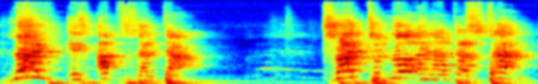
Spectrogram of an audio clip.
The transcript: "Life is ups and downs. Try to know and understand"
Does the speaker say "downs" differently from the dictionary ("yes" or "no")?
yes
